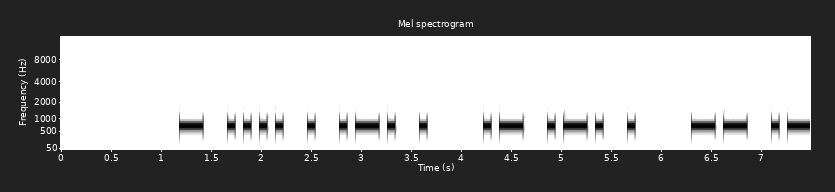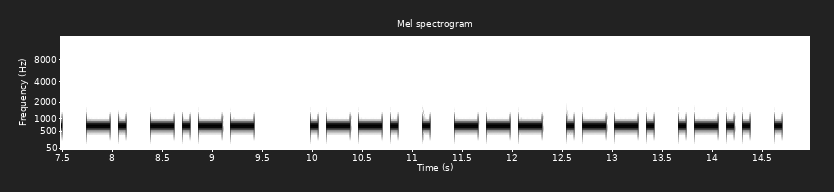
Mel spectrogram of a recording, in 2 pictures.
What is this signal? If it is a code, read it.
Morse code, heard as a keyed tone, about 15 wpm, 700 Hz. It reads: THERE ARE MANY PEOPLE
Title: Sentences from Top 1000 Words - Review Part 1 - 15wpm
